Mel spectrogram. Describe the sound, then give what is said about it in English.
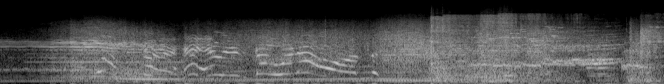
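A car drives through a showroom's shop window and makes a U-turn on the street. Loud smashing and crashing blend with continuous engine noise, and a sharp new burst of noise arrives partway through. “Bond drives through the shop window. Out on the street, he executes a U-turn.”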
